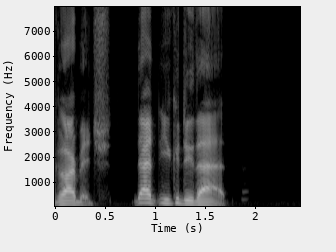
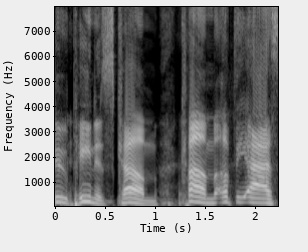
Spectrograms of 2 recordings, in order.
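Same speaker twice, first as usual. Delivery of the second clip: loud hammed-up camp moans; campy British parody moans; camp mock moaning; 4 semitones higher, 9 dB louder than usual. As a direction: overdo the camp moaning for laughs. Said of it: "mock camp voice".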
